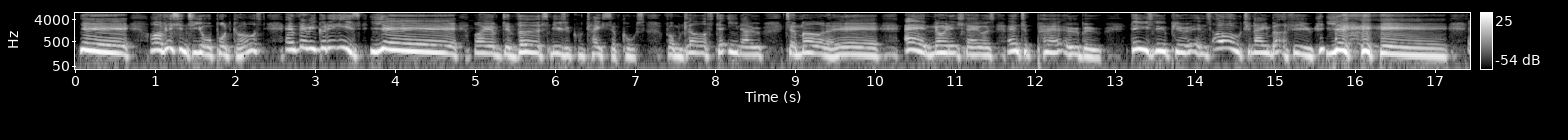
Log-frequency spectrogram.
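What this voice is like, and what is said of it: Imitation of Roland Rat's voice. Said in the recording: “that's not a great Roland Rat impression”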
